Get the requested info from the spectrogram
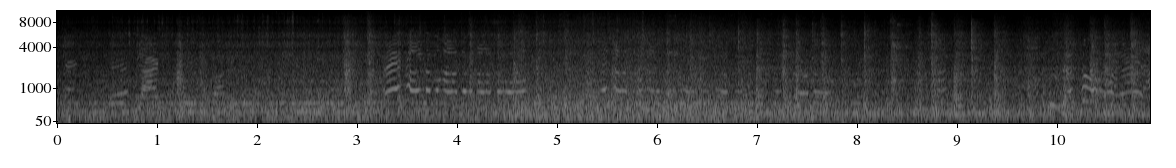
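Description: Bangladesh Railway diesel locomotive hauling a passenger train past: a steady engine hum, with the wheels clacking over rail joints, the clacks coming thicker in the second half as the coaches roll by.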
